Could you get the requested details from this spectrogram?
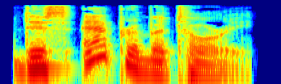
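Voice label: "disapprobatory", British English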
